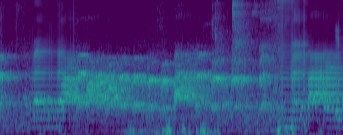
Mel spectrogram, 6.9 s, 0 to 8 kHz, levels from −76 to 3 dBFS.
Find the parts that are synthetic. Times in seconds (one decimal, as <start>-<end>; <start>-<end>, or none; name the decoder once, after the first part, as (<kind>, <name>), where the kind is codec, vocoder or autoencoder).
0.6-1.5 (vocoder, Vocos); 5.6-6.9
